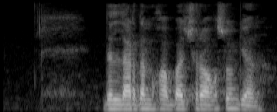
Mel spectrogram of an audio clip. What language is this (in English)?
Uzbek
